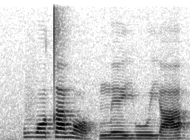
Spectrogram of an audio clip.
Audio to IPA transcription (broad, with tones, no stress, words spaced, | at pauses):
vɔ˦ta˦vɔ˨ | meː˨ juː˨ja˨˦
